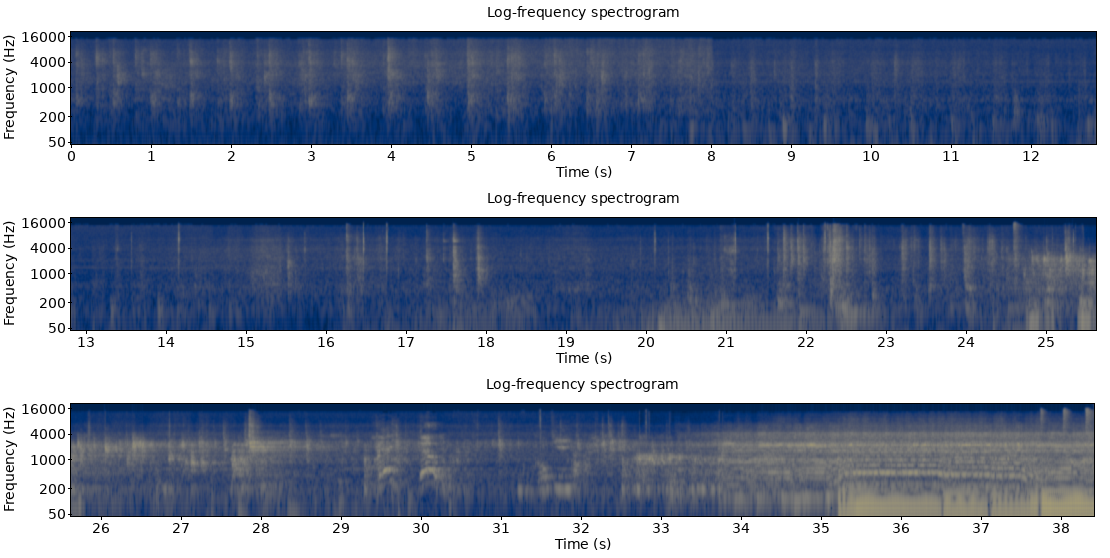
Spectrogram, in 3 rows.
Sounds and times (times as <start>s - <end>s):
Walk, footsteps: 0.0s - 15.7s.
